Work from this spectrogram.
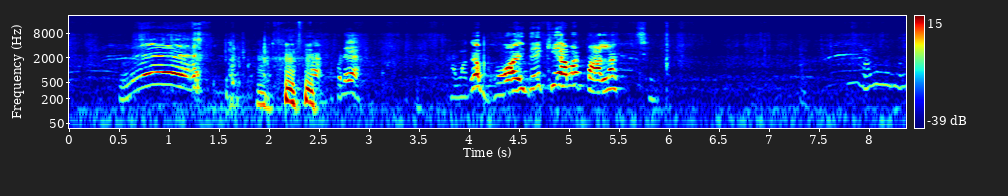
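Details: Pet cat protesting while being given a bath: a loud rising-then-falling meow at the start, followed by a run of strained, wavering yowls, then a short final meow, with Bengali speech mixed in.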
